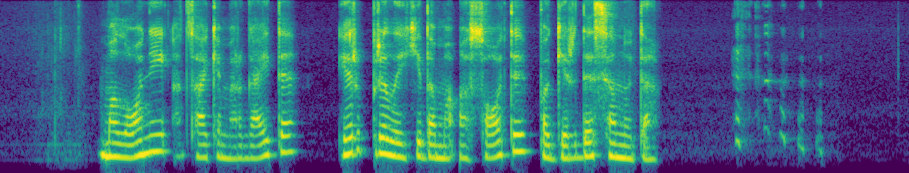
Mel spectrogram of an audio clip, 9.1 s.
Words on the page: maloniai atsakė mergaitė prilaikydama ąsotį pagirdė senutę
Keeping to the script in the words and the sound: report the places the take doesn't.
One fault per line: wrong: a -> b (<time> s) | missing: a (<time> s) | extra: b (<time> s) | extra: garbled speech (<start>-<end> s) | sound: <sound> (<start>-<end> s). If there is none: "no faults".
extra: ir (3.5 s)
sound: laugh (7.3-8.3 s)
